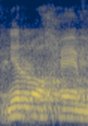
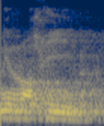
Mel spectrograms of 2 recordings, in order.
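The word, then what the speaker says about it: الرحيم: Kalau kendor itu cenderungnya Bismillahirrahmanirrahim. Nirrohem jadinya, bukan nirrohim.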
